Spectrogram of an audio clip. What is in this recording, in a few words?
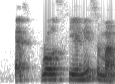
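"ekspresionisme", Malay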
